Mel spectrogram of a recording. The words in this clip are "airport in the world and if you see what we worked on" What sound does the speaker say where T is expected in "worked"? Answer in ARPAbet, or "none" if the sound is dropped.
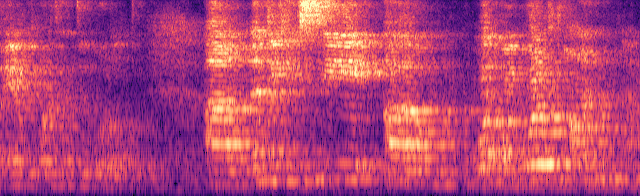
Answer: none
